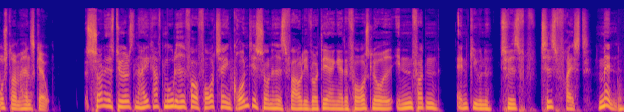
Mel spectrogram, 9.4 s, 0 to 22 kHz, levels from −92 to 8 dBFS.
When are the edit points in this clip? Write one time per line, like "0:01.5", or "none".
none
